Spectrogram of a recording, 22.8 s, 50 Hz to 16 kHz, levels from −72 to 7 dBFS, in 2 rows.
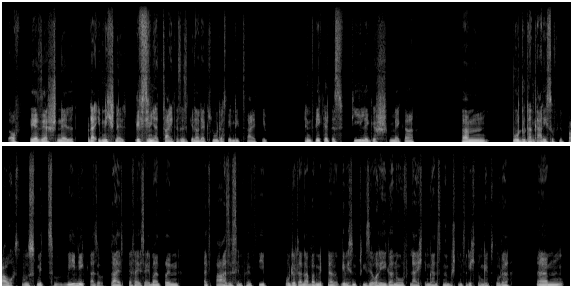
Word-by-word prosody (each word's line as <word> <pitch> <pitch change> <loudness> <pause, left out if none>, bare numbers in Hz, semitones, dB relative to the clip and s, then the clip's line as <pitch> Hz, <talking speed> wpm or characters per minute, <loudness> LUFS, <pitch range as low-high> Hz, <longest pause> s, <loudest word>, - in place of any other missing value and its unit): oft - - -3 0.2
sehr, 115 0 +7
sehr 110 0 +3
schnell 110 +2 +2 0.3
oder - - +4
eben 95 - +1
nicht 105 -1 +6
schnell 85 -7 -1 0.2
gibst 110 -1 +6
ihm 105 - +9
ja 90 -5 +3
Zeit. 95 -5 -2
Das - - -8
ist 95 -2 -3
genau 95 -2 +1
der 90 -1 -1
Clou, 115 +4 -2
dass 85 -5 -6
du 100 - -5
ihm 85 - -3
die 85 0 -6
Zeit - - -9
gibst. 85 0 -12 0.7
Entwickelt 130 - +1
es 115 -5 -4 0.2
viele 135 0 +3
Geschmäcker, 110 +3 -2 1.0
ähm, 100 - +5 0.5
wo 105 +2 +6
du 120 +3 +2
dann 100 -4 0
gar 90 0 -2
nicht 110 -3 +2
so - - -2
viel 105 - -13
brauchst, 100 -3 -2
wo 95 +3 -3
es 110 +1 -1
mit 105 -1 0 0.2
wenig 135 - +2
also - - -8
Salz 105 -2 +1
Pfeffer 115 -3 -4
ist 105 +1 -6
ja 110 - -4
immer 120 +3 +1
drin, 110 +1 0 0.5
als - - -5
Basis 110 +3 -2
im 110 -3 -3
Prinzip, 115 +1 -4 0.4
wo 105 +1 0
du 110 0 +3
dann 105 0 +1
aber 110 0 0
mit 110 0 0
'ner 115 +3 -1
gewissen 110 -1 -1
Prise 115 0 -2
Oregano 100 -2 +2
vielleicht 95 0 -5
dem 95 - -2
Ganzen 95 +1 -4
'ne 95 - 0
bestimmte 95 -1 -8
Richtung 95 -2 -6
gibst 90 +2 -8
oder, 95 +1 -1 0.6
ähm, 110 - +5
105 Hz, 180 wpm, -25 LUFS, 95-115 Hz, 1.0 s, ihm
